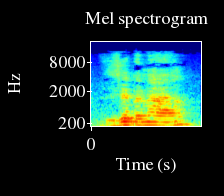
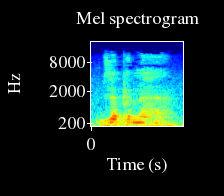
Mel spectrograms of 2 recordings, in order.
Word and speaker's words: Zephaniah: Zephaniah, Zephaniah, I'm not sure how to say it. Zephaniah.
